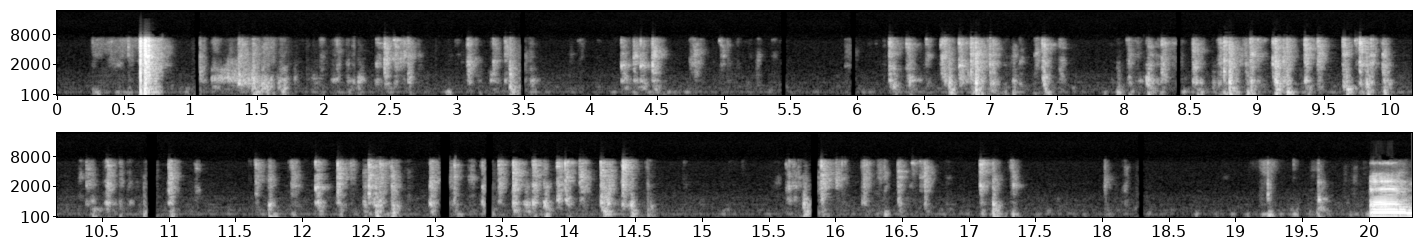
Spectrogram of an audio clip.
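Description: Rapid computer keyboard typing in bursts of clicky keystrokes with short pauses, close and fairly loud, no voices.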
